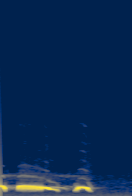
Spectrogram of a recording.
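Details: A decoy spotted dove coos at dawn to draw in wild doves: a brief clipped note, a long level then falling coo, and a final short rounded coo.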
